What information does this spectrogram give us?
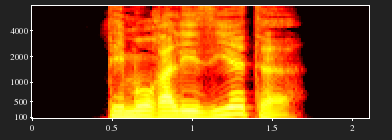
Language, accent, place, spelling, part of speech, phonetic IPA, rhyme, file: German, Germany, Berlin, demoralisierte, adjective / verb, [demoʁaliˈziːɐ̯tə], -iːɐ̯tə, De-demoralisierte.ogg
- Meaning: inflection of demoralisieren: 1. first/third-person singular preterite 2. first/third-person singular subjunctive II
